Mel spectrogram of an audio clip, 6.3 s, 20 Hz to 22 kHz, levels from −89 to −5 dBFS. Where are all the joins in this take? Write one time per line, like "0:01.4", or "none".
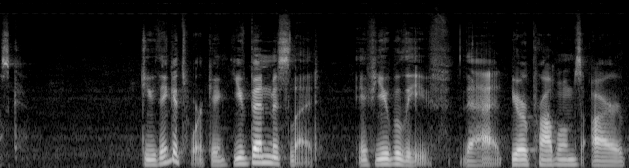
0:02.2
0:05.0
